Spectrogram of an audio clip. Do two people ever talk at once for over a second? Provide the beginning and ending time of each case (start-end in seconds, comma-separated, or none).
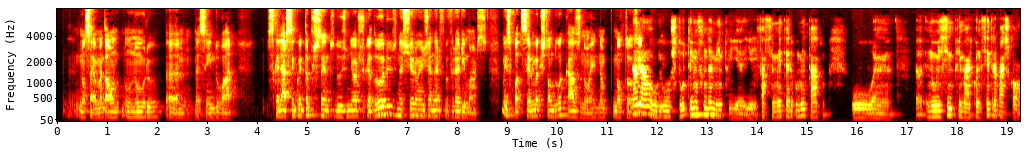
none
